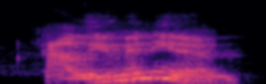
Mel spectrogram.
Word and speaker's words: aluminium: american people get wrong aluminium that's how it's said and there's no americans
